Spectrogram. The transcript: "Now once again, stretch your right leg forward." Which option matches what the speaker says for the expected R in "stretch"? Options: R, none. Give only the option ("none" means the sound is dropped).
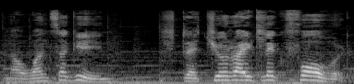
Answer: R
